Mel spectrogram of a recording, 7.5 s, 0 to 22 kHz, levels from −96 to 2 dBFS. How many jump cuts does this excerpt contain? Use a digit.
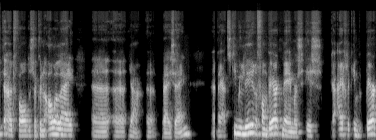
2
